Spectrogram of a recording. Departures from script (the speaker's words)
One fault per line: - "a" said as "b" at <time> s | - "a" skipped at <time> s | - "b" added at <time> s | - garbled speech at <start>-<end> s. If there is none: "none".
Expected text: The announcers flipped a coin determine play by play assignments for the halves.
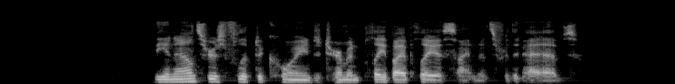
none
